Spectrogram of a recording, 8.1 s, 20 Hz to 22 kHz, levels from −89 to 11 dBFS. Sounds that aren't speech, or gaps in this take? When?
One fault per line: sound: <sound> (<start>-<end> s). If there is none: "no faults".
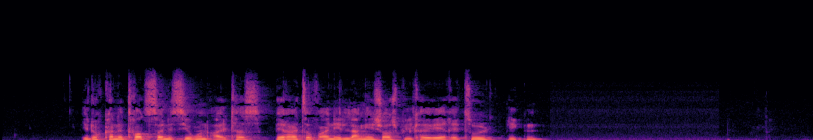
no faults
